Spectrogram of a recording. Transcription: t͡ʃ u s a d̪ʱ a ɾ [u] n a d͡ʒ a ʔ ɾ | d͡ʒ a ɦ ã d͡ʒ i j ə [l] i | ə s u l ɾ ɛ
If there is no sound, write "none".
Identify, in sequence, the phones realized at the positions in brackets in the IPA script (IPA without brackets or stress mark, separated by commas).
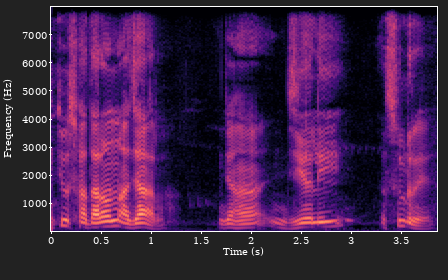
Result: ɔ, l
